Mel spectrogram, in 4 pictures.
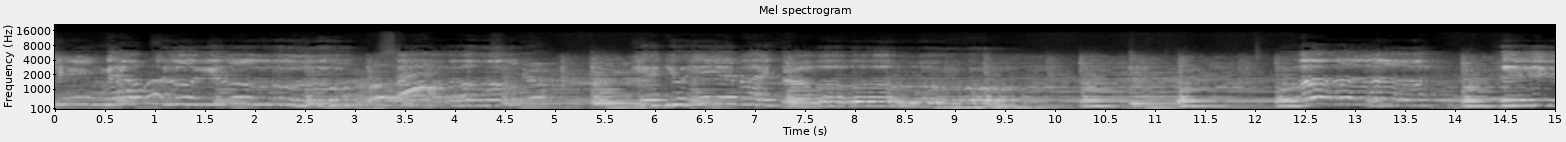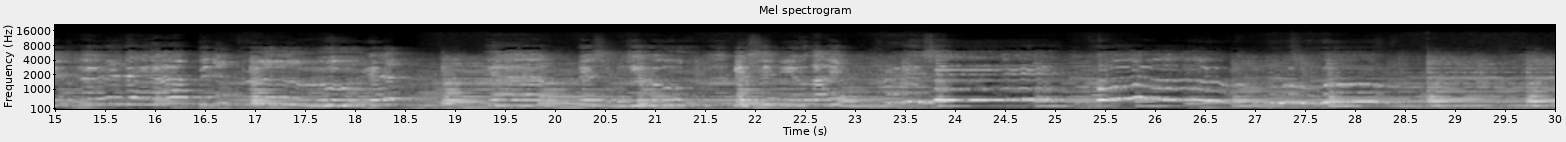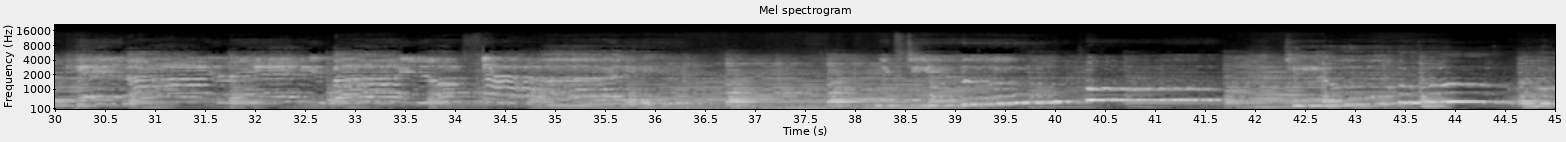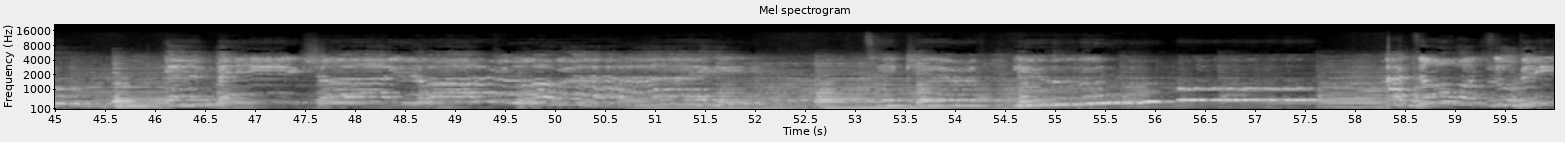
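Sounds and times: man singing: 0:00.0 - 0:05.2, 0:05.8 - 0:09.9, 0:12.2 - 0:28.5, 0:42.3 - 0:52.1
piano: 0:00.0 - 0:59.9
woman singing: 0:38.2 - 0:41.6, 0:58.3 - 0:59.9.

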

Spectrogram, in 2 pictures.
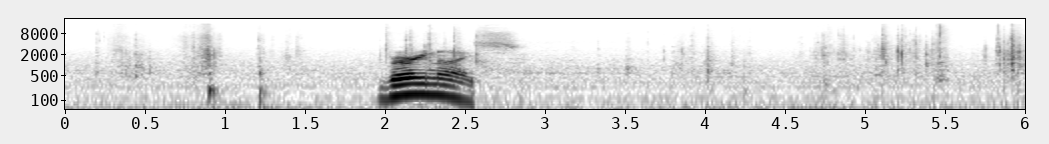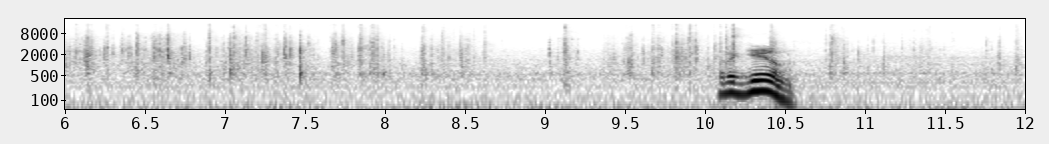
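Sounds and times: plastic bags crinkling: 0:03.7 - 0:12.0.

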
